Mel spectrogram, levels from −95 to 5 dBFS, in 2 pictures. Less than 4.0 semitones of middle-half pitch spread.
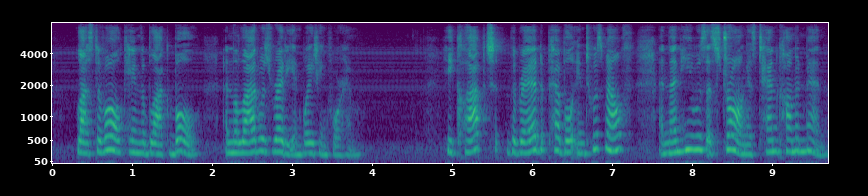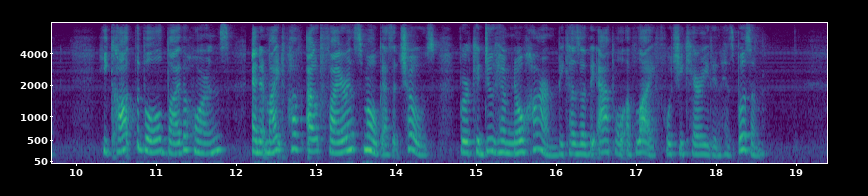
Yes: average, 3.4 semitones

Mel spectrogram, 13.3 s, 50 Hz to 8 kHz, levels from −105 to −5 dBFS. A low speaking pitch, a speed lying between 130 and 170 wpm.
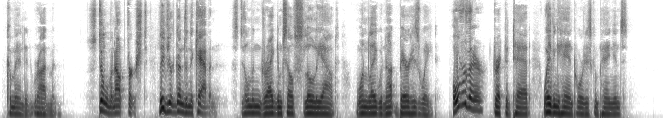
Yes: low, 115 Hz; average, 150 wpm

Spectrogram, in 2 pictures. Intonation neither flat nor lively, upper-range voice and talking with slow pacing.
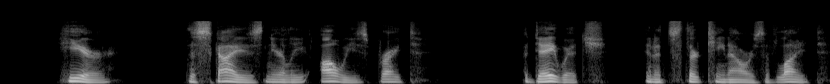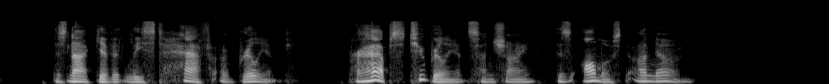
No: average, 3.7 semitones; low, 115 Hz; slow, 110 wpm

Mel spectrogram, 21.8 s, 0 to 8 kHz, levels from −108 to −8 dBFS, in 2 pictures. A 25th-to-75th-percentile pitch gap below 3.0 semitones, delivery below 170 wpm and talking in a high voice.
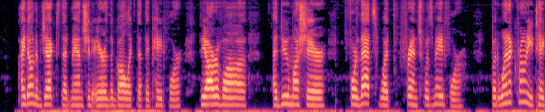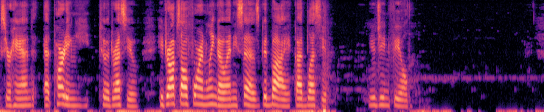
Yes: narrow, 2.5 semitones; average, 145 wpm; high, 195 Hz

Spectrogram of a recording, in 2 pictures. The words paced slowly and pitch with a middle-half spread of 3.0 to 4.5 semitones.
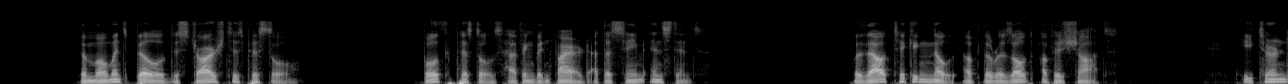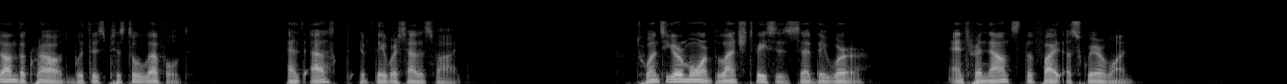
Yes: slow, 125 wpm; average, 4.0 semitones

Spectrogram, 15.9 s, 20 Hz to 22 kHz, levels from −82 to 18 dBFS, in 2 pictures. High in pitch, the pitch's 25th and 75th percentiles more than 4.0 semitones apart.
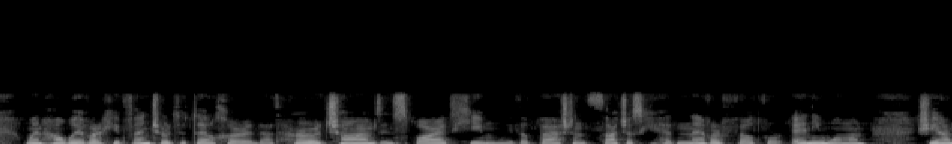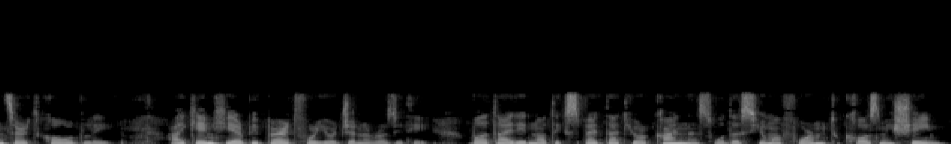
Yes: high, 205 Hz; average, 4.9 semitones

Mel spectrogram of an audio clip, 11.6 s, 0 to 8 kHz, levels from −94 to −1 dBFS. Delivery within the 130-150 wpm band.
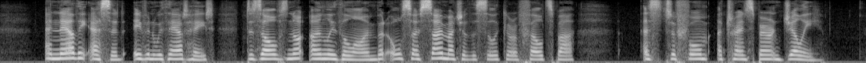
Yes: average, 145 wpm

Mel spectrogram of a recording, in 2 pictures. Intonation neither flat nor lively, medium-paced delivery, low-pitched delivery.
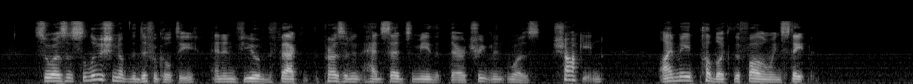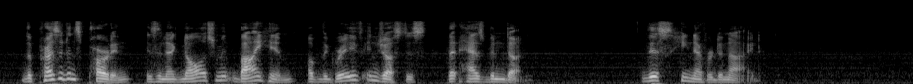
Yes: average, 4.5 semitones; average, 170 wpm; low, 130 Hz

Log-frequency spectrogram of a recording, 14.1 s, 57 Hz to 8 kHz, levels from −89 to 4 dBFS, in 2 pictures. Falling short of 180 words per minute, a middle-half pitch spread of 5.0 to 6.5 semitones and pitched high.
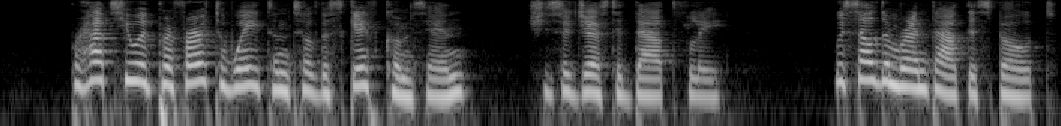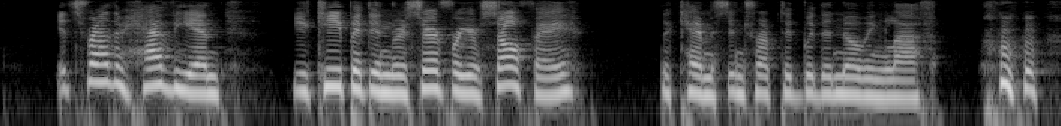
Yes: average, 165 wpm; wide, 5.5 semitones; high, 215 Hz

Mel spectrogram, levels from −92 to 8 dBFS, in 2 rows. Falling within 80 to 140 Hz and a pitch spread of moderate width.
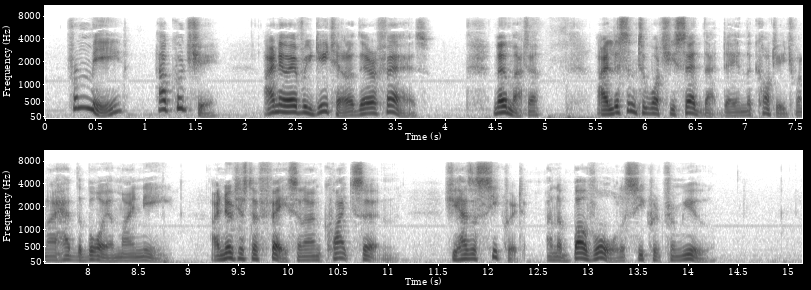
No: low, 135 Hz; wide, 8.6 semitones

